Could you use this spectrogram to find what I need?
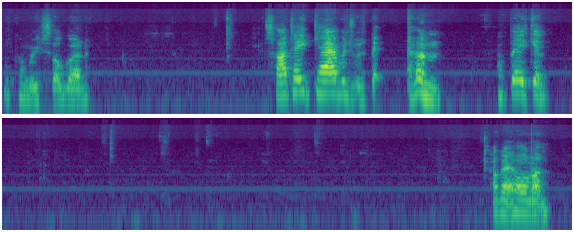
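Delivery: talking while chewing, mouth full. Just handed the cabbage, the speaker talks while chewing. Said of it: "I'm chewing".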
